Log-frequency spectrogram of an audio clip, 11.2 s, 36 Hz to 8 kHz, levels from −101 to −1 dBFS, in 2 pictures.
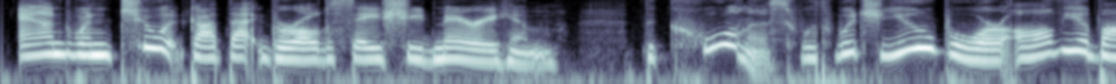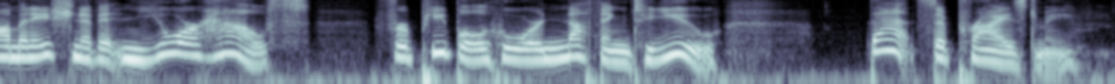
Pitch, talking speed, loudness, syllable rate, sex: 210 Hz, 175 wpm, -16 LUFS, 5.2 syllables/s, female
